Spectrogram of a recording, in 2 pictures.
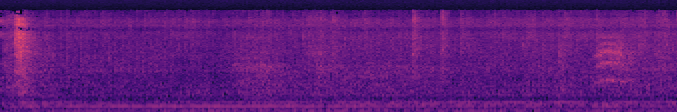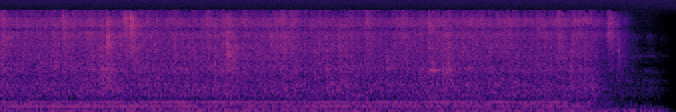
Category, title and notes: Sound effects > Other mechanisms, engines, machines
DOORElec-Samsung Galaxy Smartphone Garage, Door, Mechanical, Open Nicholas Judy TDC
A mechanical garage door opening.
Phone-recording, open, foley, door, garage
